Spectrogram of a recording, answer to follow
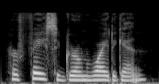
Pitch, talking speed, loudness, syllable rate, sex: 210 Hz, 225 wpm, -15 LUFS, 5.4 syllables/s, female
